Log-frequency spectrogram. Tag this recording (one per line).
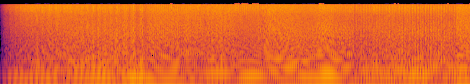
acid
bass
club
dance
dub-step
electro
electronic
house
loop
rave
saw
synth
techno
trance
wave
